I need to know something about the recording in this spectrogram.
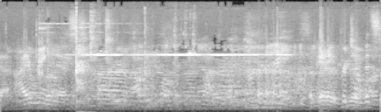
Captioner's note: tuning fork rings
